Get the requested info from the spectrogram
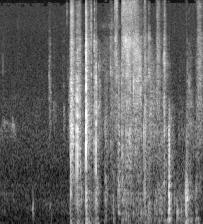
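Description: Paper picture book handled and a page turned: after a quiet start, a few sharp crackles about a second and a half in, then paper rustling.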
